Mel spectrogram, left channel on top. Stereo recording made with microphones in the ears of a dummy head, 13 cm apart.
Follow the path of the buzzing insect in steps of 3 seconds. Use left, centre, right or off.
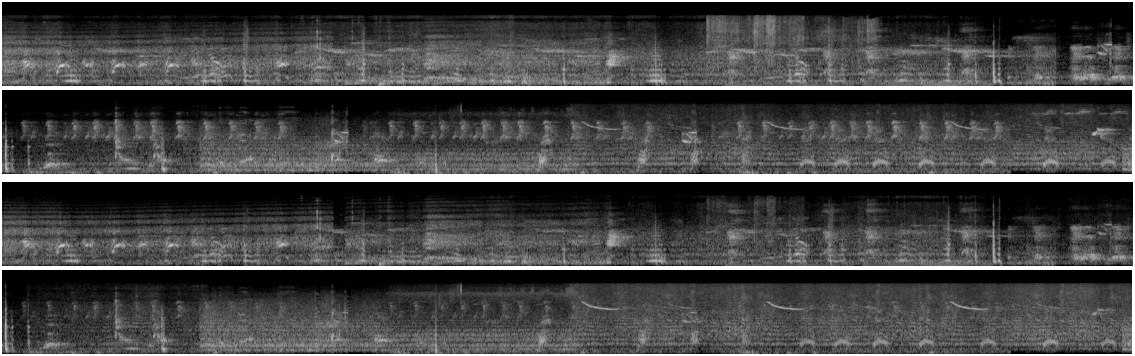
left, left, centre, right, right, right, right, right.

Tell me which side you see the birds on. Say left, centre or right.
left.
